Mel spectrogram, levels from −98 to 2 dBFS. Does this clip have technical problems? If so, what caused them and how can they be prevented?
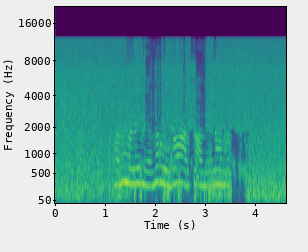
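Yes. The speech is suppressed in double talk three times: 1.54 to 2.16 s, 2.34 to 3.22 s, and 3.54 to 3.82 s. The voice sinks sharply in the first stretch, by roughly 25 dB. The later dips are shallower. This is likely an echo canceller that could not tell its own talker from loudspeaker echo while both sides spoke, so it turned everything down. Tuning the canceller's double-talk detection, or using a headset to reduce echo, would prevent it.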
